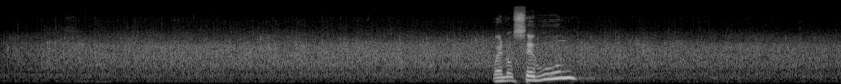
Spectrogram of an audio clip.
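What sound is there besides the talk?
audience applause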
